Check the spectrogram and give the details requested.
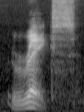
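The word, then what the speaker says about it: rex: Latin X this word which means leader is pronounced Dukes the word for King is Rees Z is really a combination of D and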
